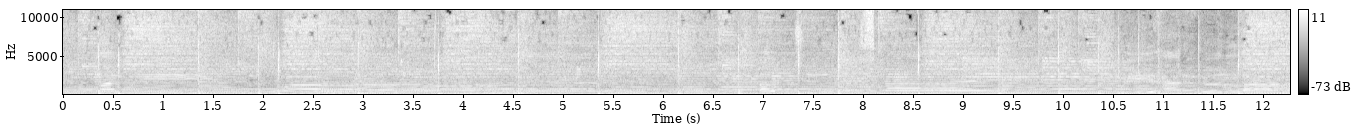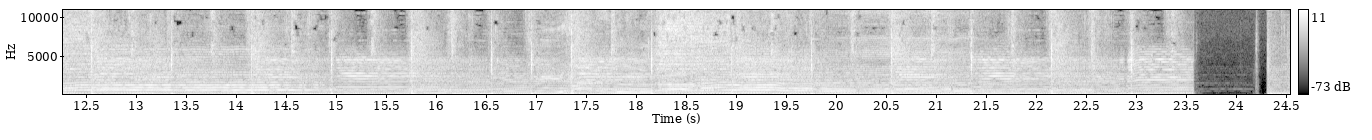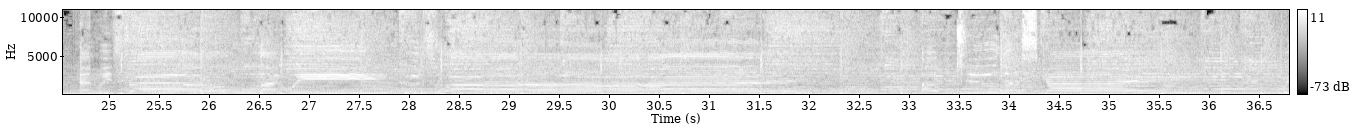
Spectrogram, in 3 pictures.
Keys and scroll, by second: 25.2 space.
